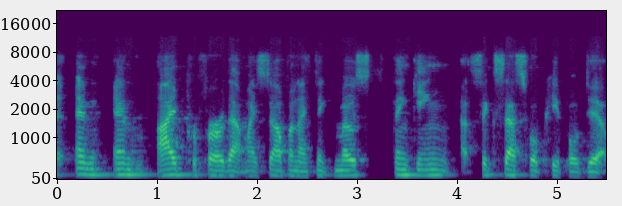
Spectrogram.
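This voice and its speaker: The delivery is fairly slow, with hardly any pauses. Intonation stays monotone and flat. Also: man, medium pitch for a man. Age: 60s. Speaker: podcast host and entrepreneur. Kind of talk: interview conversation.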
